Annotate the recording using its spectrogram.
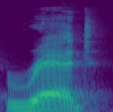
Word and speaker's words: read: Então, se escreve igual, mas pronuncia red, assim como a cor, cor vermelha. Então, passado de ler é igual à pronúncia da cor vermelha.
